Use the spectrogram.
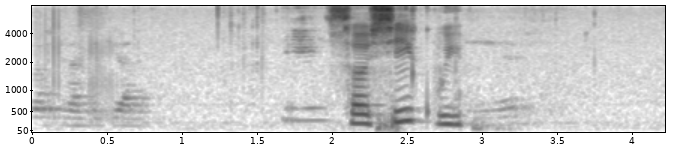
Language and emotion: Russian, neutral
